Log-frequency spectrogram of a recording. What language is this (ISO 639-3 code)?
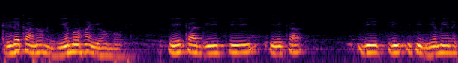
san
